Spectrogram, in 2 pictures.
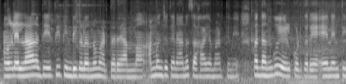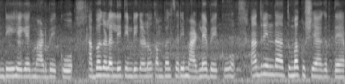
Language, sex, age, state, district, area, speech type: Kannada, female, 18-30, Karnataka, Mysore, urban, spontaneous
